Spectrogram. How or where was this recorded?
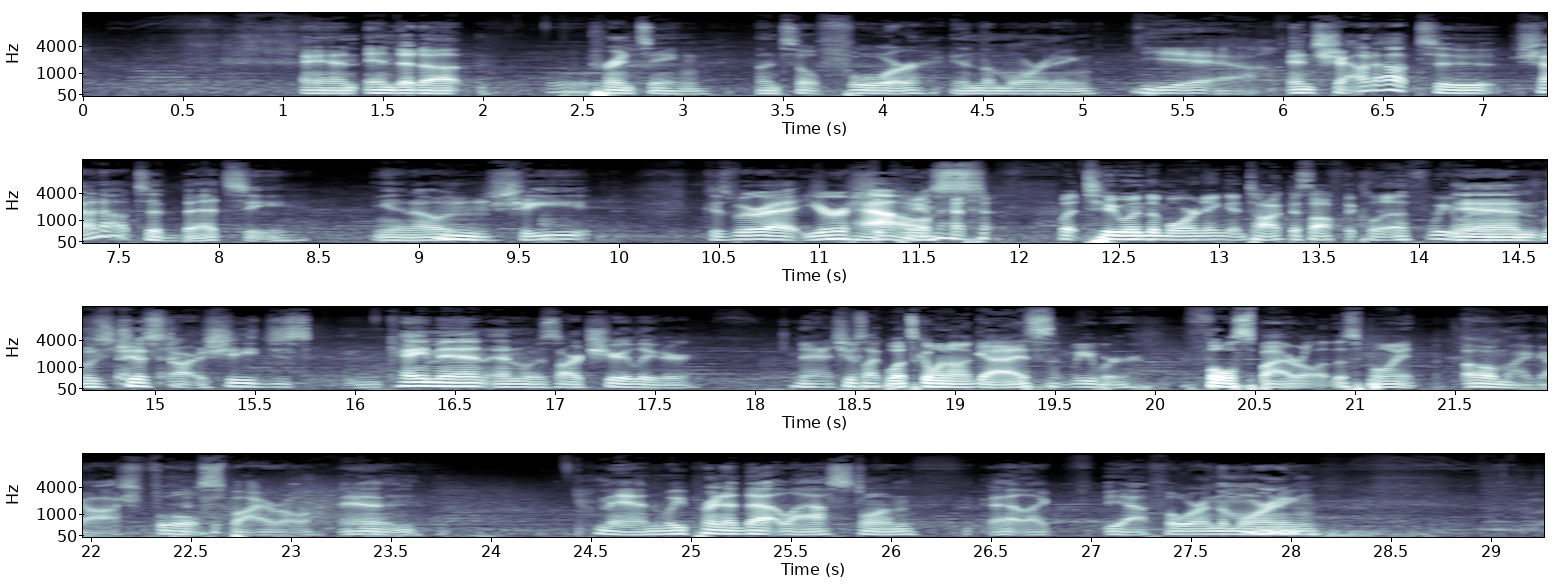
busy venue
